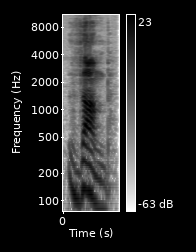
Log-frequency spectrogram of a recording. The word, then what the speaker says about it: thumb: Por ejemplo, si B va después de M al final de una palabra, no se pronuncia. Por ejemplo, bomb, dumb, climb, lamb, thumb.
